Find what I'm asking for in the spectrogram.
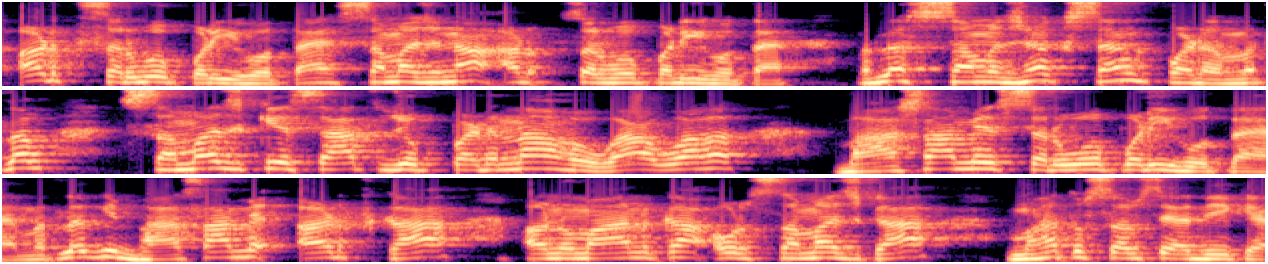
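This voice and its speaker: High-voiced male teacher explaining exam questions. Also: fairly bright tone. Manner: explains each point then repeats it in plain Hindi, checking with "ठीक ना".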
